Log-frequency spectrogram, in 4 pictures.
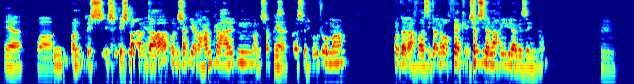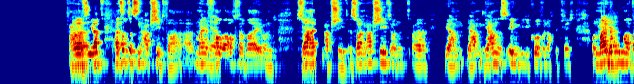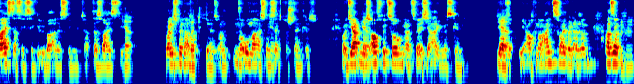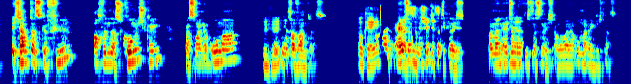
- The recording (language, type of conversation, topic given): German, unstructured, Wie hat ein Verlust in deinem Leben deine Sichtweise verändert?
- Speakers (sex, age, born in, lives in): male, 30-34, Japan, Germany; male, 35-39, Germany, Germany
- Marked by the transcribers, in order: mechanical hum; static; distorted speech; other background noise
